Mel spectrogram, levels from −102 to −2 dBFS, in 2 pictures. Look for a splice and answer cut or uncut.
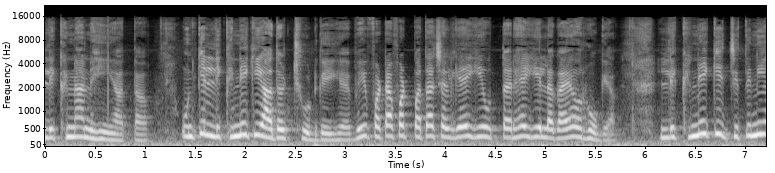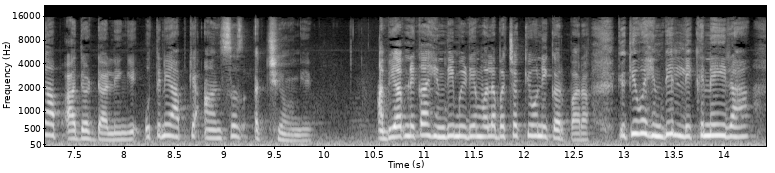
uncut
